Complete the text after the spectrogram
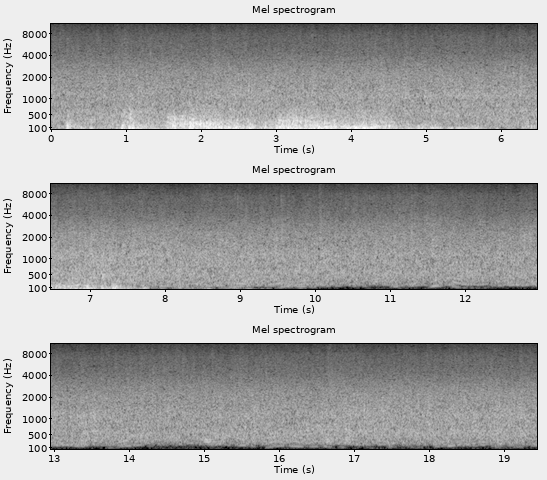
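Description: Rain patters steadily against a window pane.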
